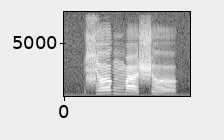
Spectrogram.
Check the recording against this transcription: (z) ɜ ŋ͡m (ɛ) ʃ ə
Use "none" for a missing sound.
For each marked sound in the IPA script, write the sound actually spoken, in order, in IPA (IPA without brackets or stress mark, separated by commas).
ɕ, æ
